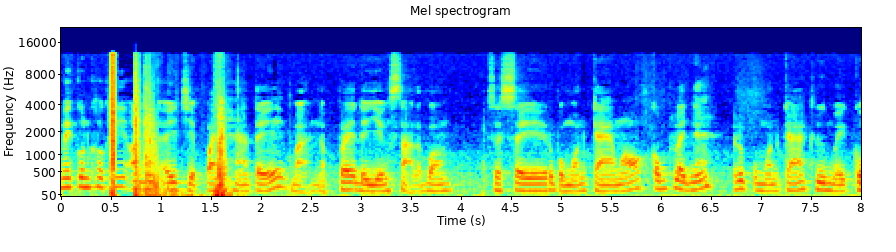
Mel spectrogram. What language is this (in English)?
Thai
